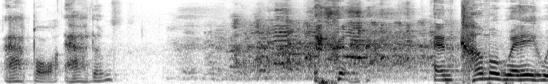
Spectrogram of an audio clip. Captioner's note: audience laughing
